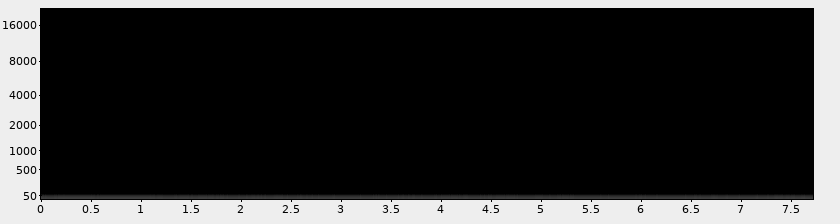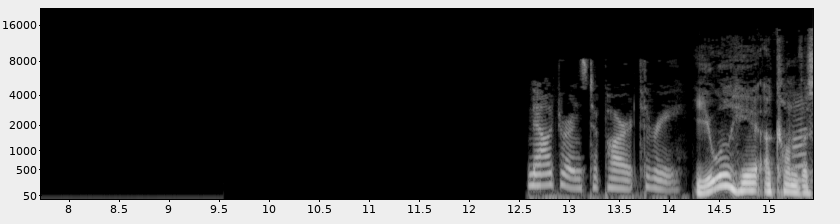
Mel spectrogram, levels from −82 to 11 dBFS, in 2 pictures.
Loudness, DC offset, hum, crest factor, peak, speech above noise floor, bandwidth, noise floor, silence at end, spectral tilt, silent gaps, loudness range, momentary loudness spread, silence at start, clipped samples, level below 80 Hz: -15 LUFS; under 0.1%; none; 20 dB; 0 dBFS; over 76 dB; 13 kHz; under -90 dBFS; 0 s; -7 dB/octave; none; 12 LU; 14 LU; 12.6 s; under 0.1%; -44 dBFS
